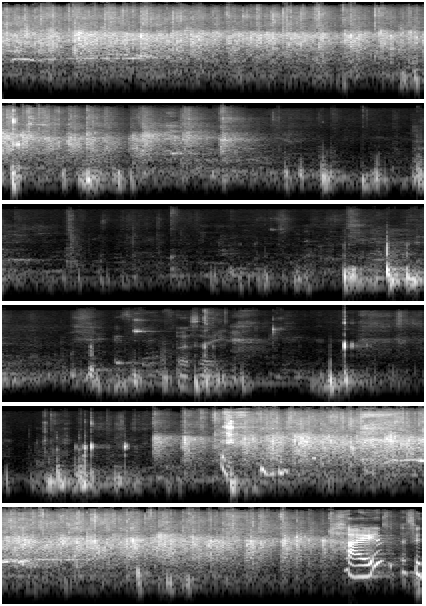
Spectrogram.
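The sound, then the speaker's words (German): Loud, dense audience applause for the next speaker fills the opening seconds, fades into scattered claps and shuffling, then swells again into a strong, sustained round of clapping at the end. “deswegen nochmal einen kräftigen Applaus”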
